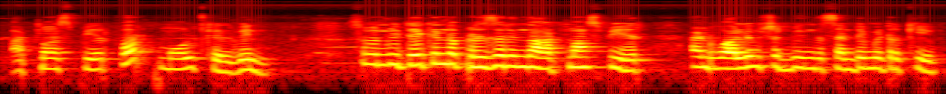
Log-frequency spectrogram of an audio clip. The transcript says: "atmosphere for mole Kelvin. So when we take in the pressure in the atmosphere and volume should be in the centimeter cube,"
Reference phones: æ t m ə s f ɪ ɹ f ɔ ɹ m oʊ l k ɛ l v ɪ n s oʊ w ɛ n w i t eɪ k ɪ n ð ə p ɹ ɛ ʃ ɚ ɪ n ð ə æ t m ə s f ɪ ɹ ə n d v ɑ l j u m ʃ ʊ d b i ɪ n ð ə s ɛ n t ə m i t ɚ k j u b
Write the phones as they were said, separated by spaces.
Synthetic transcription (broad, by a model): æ t m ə s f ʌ ɹ f ɔ ɹ m oʊ l k ɛ l v ɪ n s oʊ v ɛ n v i t eɪ k ɪ n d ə p ɹ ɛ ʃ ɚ ɪ n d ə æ t m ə s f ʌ ɹ ə n d v ɑ l j u m ʃ ʊ d b i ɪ n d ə s ɛ n t ə m i t ɚ k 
